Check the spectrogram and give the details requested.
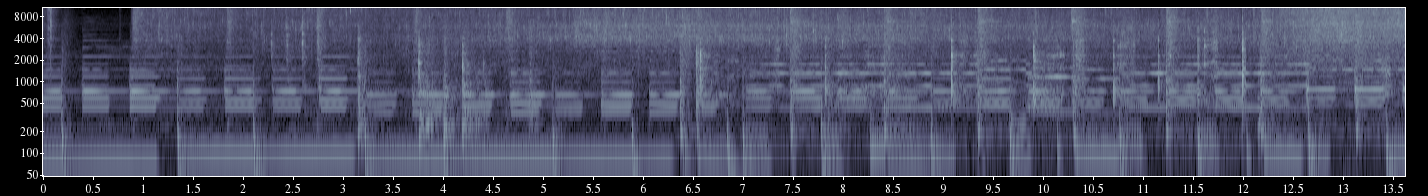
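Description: Butter sizzling as it melts and bubbles in a nonstick frying pan, then sliced onion and garlic frying in the hot butter and being stirred with a wooden spatula. The sizzle starts about a second in and grows stronger near the end, with background music playing throughout.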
